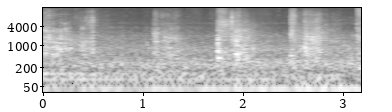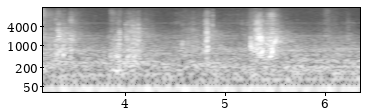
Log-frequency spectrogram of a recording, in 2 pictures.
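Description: Irregular scuffs and rustles, about eight in six seconds, from a person moving about with a handheld camera: footsteps with clothing rustle and handling noise.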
